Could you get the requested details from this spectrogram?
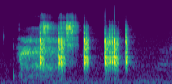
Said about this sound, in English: Let's roll the dice, see what's next.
